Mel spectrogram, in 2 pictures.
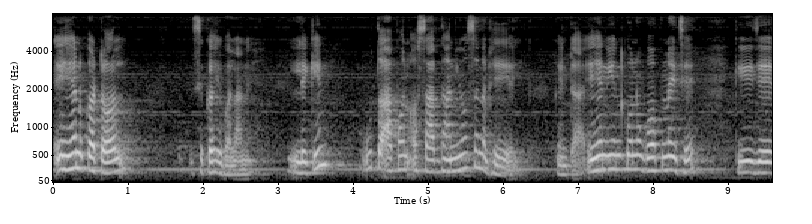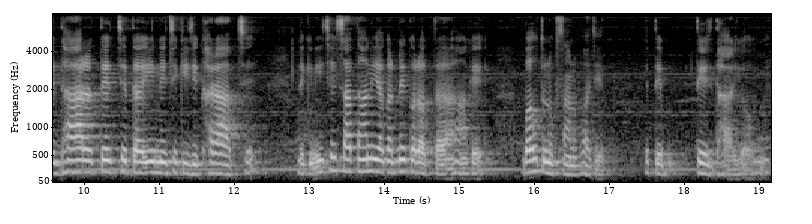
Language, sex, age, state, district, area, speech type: Maithili, female, 30-45, Bihar, Madhepura, urban, spontaneous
